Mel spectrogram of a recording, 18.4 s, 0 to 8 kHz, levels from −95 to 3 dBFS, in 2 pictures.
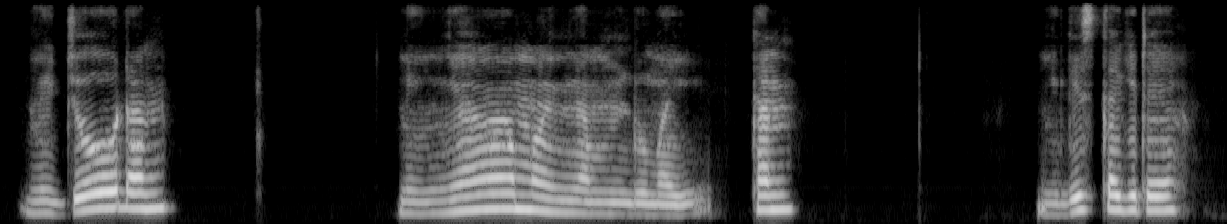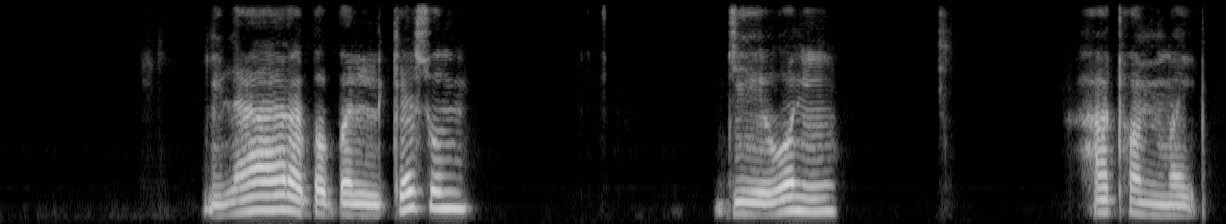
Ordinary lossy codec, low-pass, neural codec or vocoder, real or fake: none; 7.2 kHz; codec, 16 kHz, 8 kbps, FreqCodec, smaller model; fake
